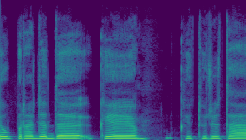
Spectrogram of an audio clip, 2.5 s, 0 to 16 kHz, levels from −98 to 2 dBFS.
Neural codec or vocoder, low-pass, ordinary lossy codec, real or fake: none; 14.4 kHz; Opus, 64 kbps; real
